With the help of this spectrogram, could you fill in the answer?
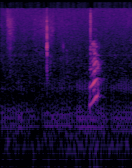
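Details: Pet cat giving a single brief, upward-sweeping chirp with stacked harmonics, an odd sound likened to the aliens in the movie Signs, preceded by a faint click and a low purr underneath.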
